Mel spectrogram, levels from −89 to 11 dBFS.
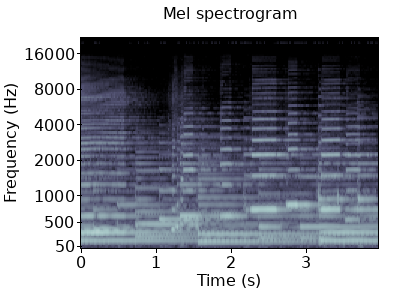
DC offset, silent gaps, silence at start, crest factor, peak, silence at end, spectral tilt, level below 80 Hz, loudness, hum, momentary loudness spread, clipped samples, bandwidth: under 0.1%; none; 0 s; 12 dB; -4 dBFS; 0 s; -6 dB/octave; -54 dBFS; -18 LUFS; none; 5 LU; under 0.1%; 10.5 kHz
